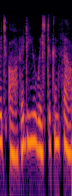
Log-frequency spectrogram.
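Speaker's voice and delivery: plain reading voice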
